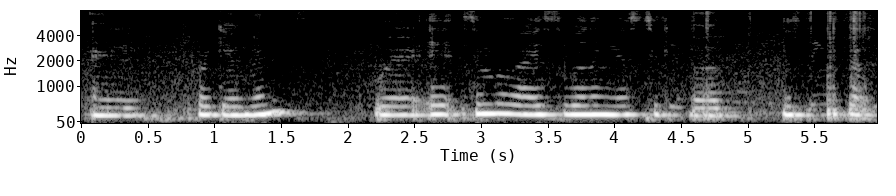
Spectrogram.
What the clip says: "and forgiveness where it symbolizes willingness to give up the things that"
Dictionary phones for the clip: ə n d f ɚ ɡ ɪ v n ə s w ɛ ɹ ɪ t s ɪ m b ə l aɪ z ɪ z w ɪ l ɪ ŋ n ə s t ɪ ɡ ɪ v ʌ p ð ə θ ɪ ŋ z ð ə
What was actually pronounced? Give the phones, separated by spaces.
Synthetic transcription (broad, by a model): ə n f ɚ ɡ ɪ v ə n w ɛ ɹ ɪ t s ɪ m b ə l aɪ z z w ɪ l ɪ ŋ n ə s t ɪ ɡ ɪ v ʌ p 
